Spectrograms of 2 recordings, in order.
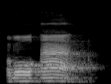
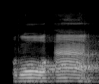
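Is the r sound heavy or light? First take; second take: heavy; heavy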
